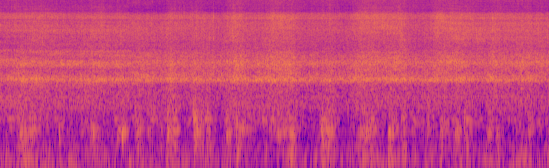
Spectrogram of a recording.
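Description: Rice, potato and cauliflower sizzling in hot oil in a metal pan, stirred with a wooden spatula that scrapes and knocks against the pan in short irregular strokes.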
